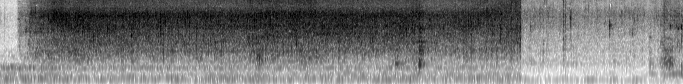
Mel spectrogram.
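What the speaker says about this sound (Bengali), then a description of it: "এইভাবে সব মাছ কটা আমি ভেজে নেব" Pieces of mrigel fish fry in hot oil with a loud, steady, broadband sizzle that fills most of the stretch, then cuts down abruptly near the end to a quieter crackle. No one speaks.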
